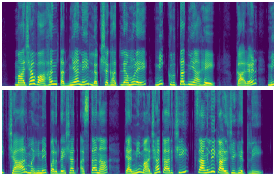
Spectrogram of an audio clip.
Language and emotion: Marathi, happy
